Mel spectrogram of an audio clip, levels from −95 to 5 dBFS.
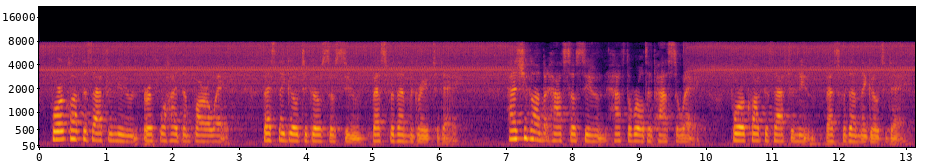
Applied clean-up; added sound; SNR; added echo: none; Domestic sounds, home sounds; 14 dB; reverberation time 1.6 s.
